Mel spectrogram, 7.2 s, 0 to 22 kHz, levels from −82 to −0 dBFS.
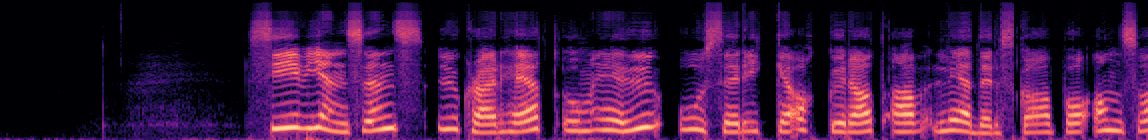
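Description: Throughout the speech, Opus compression damage is plainly audible: the encoder's music mode likely ran short of bits, around 24 kbps, and filled bands with folded or noise content. Harmonics turn grainy and rough, while the band still extends to about 20.4 kHz.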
